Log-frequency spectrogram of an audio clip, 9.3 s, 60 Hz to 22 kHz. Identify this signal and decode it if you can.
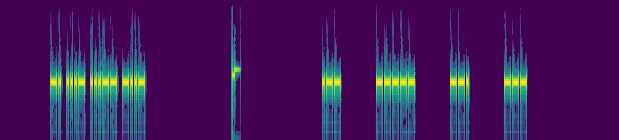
Morse code, heard as a keyed tone, about 40 wpm, spaced as for 21 wpm, 700 Hz. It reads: NV3X W0GO
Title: USA Call Signs - 4 Characters - 6x Character Spacing - 40wpm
